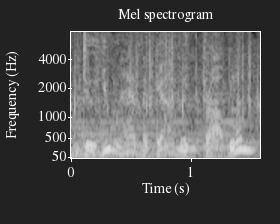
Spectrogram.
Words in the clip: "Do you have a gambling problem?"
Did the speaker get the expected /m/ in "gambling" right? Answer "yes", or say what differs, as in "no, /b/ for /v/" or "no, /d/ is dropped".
no, /m/ is dropped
